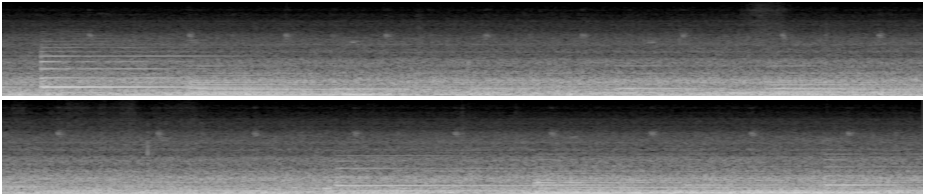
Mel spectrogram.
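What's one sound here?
Tyres rumble steadily on a road from inside a moving vehicle.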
